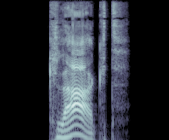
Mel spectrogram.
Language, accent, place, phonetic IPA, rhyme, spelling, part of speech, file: German, Germany, Berlin, [klaːkt], -aːkt, klagt, verb, De-klagt.ogg
- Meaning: inflection of klagen: 1. third-person singular present 2. second-person plural present 3. plural imperative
